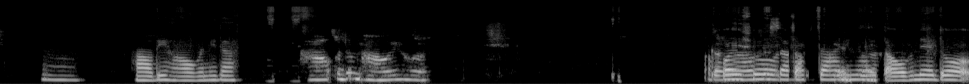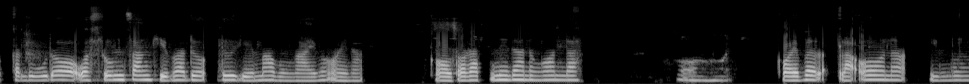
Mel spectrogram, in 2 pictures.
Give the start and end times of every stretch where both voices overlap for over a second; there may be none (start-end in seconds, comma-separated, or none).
7.1-8.8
